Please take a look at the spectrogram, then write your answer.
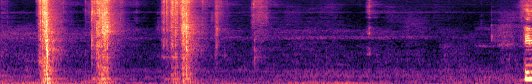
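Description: A knife chopping vegetables on a board for prawn capsicum masala, three crisp close cuts spaced about half a second apart, then quiet with faint kitchen sounds.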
